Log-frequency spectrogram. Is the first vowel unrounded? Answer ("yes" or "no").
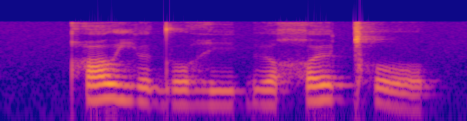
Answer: no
